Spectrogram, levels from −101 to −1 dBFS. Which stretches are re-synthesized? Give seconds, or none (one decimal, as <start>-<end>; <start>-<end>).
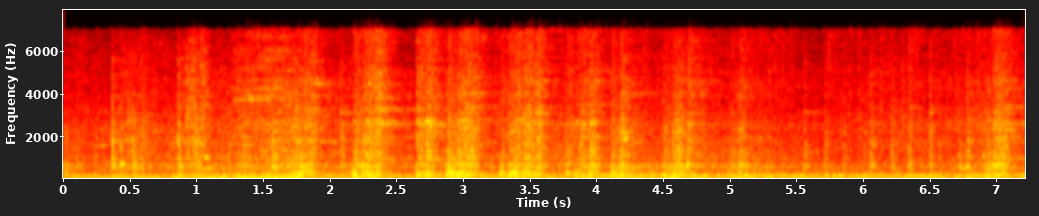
none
